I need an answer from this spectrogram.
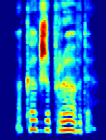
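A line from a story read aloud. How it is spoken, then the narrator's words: Hoarse question. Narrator (Russian): хрипло спросил Свейтис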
